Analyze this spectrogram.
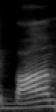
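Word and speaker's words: balm: तो आप देखेंगे यहाँ पे ये लफ्ज है, ये बाम है, बाम, इसमें एल साइलेंट है।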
